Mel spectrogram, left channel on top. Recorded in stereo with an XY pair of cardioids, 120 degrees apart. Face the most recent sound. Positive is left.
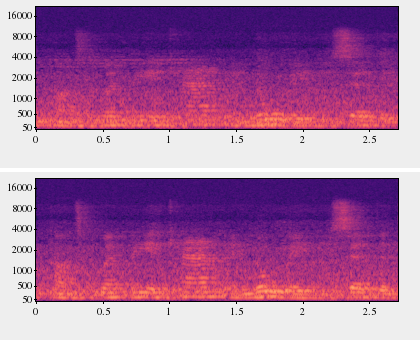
turn(degrees=-30)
